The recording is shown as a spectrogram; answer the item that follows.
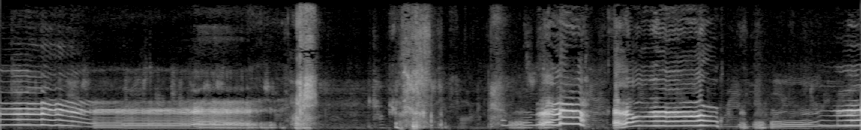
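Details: Sleepy dog making strange noises: long, wavering, tonal whines and howl-like moans, held for a second or more and sliding up and down, broken by short breathy snorts and bursts of noise.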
